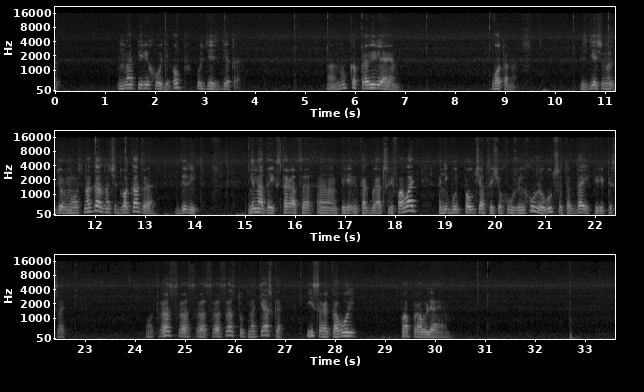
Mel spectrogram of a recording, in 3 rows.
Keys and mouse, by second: 3.0-5.1 drag, 3.0 space, 5.6-6.4 drag, 7.6-8.9 drag, 10.6 click, 12.4-12.9 drag, 13.6 Delete, 15.3-15.9 shift+middle drag, 17.4 g, 21.5 i, 23.1-27.6 drag, 29.1 g, 33.0 i.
